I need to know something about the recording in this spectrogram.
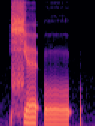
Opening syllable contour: high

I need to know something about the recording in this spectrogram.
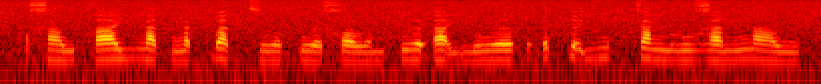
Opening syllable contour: low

